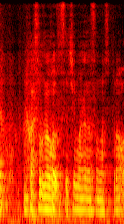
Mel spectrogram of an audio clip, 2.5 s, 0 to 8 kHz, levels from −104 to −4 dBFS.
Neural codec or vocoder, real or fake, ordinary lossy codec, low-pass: codec, 16 kHz, 1 kbps, FunCodec, trained on Chinese and English, 50 frames a second; fake; none; none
